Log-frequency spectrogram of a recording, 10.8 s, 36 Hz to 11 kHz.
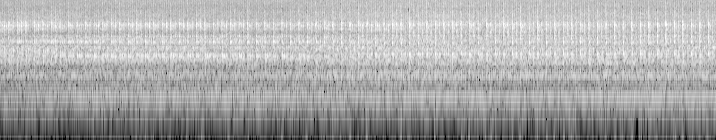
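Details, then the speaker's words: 2011 VW Polo sedan, 64,000 km, Liqui Moly 5W-40 changed 200 km ago, +2°C: sharp, even metallic ticking knock about twice a second at cold idle, cause unknown; it lasts longer as mileage grows. "За бортом +2. Такой вот неприятный стук. Уже задолбал."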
